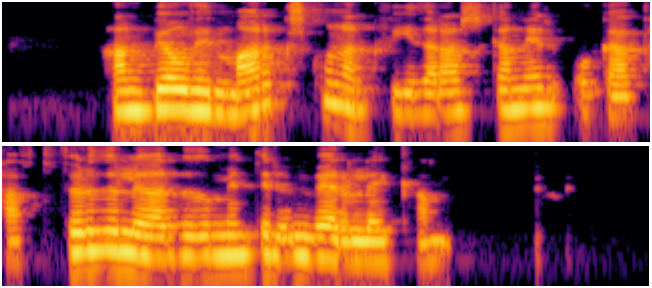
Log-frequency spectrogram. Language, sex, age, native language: Icelandic, female, 50-59, Icelandic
